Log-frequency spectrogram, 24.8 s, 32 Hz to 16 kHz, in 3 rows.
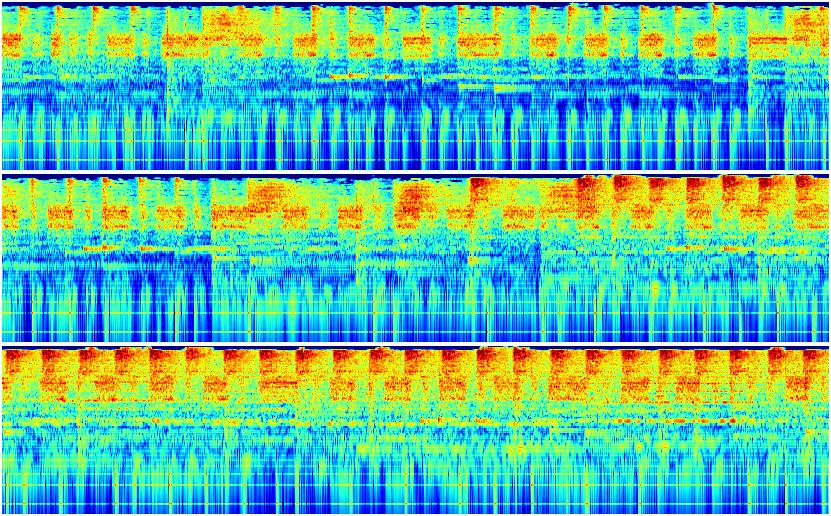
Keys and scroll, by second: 1.9 -, 4.7 -, 18.8 -.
